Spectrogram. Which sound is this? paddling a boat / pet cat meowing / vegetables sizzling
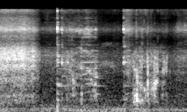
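vegetables sizzling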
